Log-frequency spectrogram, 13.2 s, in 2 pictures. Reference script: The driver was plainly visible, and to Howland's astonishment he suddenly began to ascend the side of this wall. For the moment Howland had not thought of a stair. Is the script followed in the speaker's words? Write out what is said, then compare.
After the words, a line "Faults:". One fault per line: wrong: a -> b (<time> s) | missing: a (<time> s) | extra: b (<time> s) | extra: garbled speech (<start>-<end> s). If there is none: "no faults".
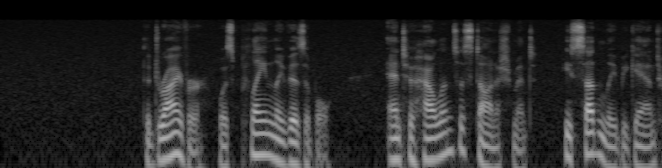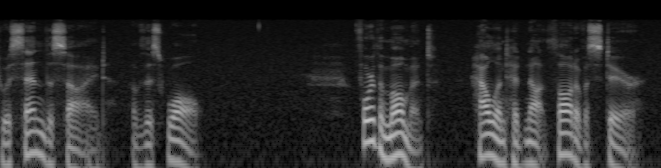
The driver was plainly visible, and to Howland's astonishment he suddenly began to ascend the side of this wall. For the moment Howland had not thought of a stair.
Faults:
no faults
